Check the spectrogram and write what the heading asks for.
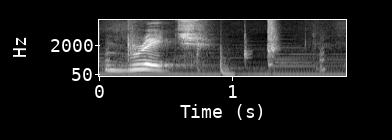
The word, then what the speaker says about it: bridge: Today we'll learn about a few words where the sound of letter D is silent. Badge, badge, bridge, bridge, edge, edge, grudge,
